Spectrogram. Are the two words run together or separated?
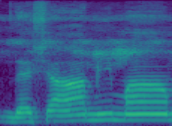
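together. The two words are run together as one. This is how the text is printed. "ദശാമിമാം എന്നാണ് വാക്ക് പ്രിണ്ട്"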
